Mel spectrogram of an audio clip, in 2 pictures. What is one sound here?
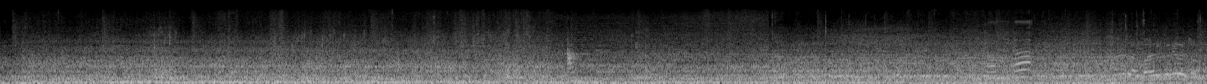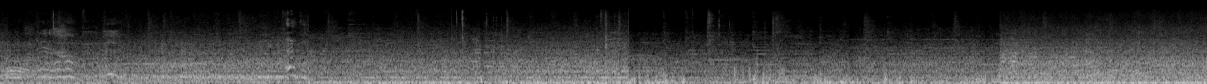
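Wind blusters steadily outdoors.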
